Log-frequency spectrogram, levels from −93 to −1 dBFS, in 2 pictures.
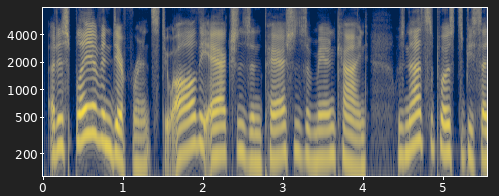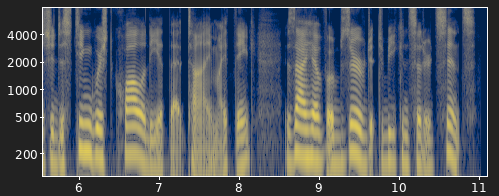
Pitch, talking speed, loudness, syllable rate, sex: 185 Hz, 190 wpm, -19 LUFS, 5.6 syllables/s, female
